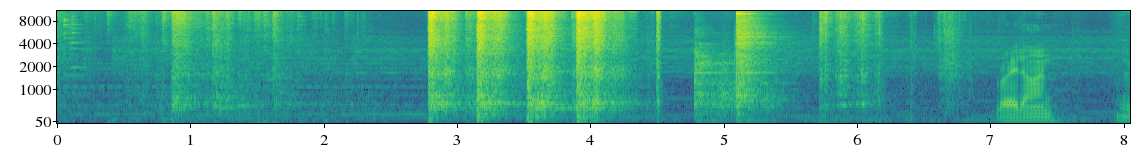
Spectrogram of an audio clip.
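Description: Body hammer striking thin TIG-welded sheet steel over a dolly, flattening the seam to take out heat warpage. There are several sharp metallic blows at uneven spacing, most of them in the middle, each ringing briefly.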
